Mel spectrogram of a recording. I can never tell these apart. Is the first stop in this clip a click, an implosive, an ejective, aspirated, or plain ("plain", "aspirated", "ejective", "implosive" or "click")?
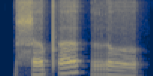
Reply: ejective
